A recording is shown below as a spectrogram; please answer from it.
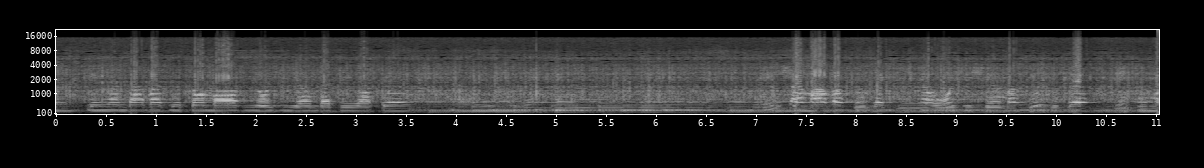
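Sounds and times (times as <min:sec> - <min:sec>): strummed guitars: 0:00.0 - 0:11.0.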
